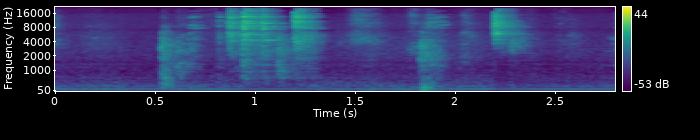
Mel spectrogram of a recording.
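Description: A spoon mixing cherry oat bar ingredients in a bowl, a handful of loud, close metallic scrapes and clinks in an uneven rhythm with quiet gaps between, no talking.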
